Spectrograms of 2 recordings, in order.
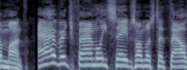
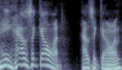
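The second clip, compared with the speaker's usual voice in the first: fake newscaster voice, like a cable news host; 3 semitones lower than usual. Mocking a TV host's greeting to his guest: mocking Jake Tapper impression. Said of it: "Fake Tapper".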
